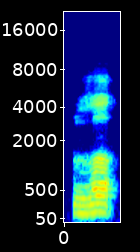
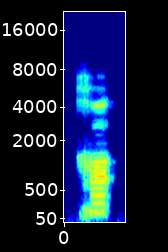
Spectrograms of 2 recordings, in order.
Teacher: Kalau ghain tidak serak, kalau kho itu serak. Ada seraknya sedikit.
